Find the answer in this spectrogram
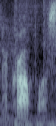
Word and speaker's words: Necropolis: Uh instead of the Necrop uh Necropolis, Necropolis, Necropolis, that's how you pronounce that word.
